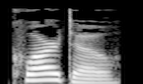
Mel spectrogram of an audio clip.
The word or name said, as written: cuarto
